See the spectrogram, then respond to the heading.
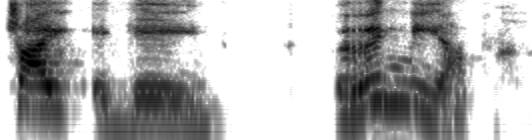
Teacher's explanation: they have a stressed syllable, try, ring, followed by an unstressed syllable. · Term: similar stress patterns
